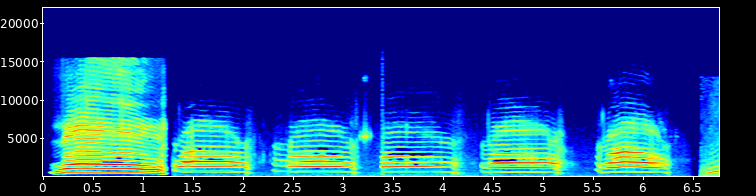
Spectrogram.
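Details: Cat meows meant for scaring off countryside rats: about seven clear, steady meows in a row, roughly one per second, the first the loudest and longest, with short silent gaps between them.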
